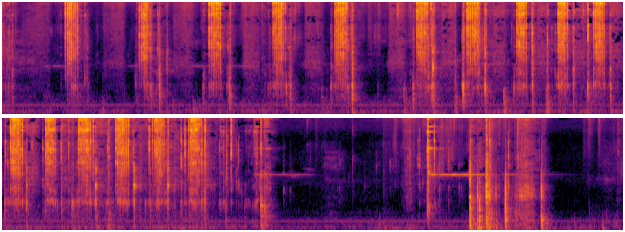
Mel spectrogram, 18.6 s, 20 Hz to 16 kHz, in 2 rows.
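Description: Ratchet wrench clicking as it unscrews the oil filter housing cap on a BMW N20 four-cylinder engine. The clicks come about once a second at first, then in quicker runs, then stop; a brief louder clatter follows about two seconds before the end.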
